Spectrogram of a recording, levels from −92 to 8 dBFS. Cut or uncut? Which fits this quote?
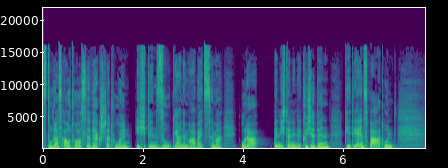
cut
